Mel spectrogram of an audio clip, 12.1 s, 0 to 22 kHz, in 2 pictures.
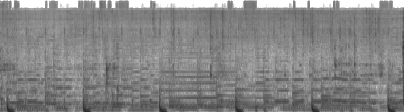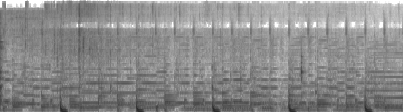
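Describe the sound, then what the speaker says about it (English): Boiled eggs coated in turmeric and chili powder fry in hot oil. A steady close sizzle continues throughout, broken by regular low thumps. A faint high hiss joins partway through. "Fry for 3 to 4 minutes on both sides until golden brown."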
